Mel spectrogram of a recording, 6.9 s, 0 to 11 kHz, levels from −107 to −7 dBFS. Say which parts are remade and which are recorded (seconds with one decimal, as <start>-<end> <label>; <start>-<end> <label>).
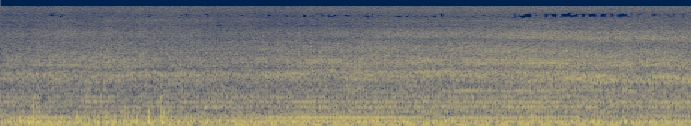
0.0-6.1 recorded; 6.1-6.9 remade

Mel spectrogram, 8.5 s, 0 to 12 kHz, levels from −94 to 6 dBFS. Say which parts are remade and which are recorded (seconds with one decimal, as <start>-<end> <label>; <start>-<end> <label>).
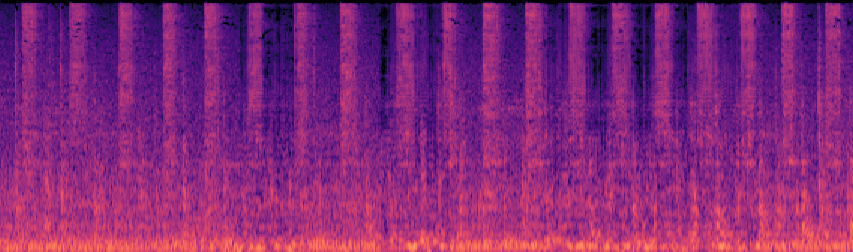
0.0-2.4 recorded; 2.4-3.0 remade; 3.0-3.8 recorded; 3.8-4.5 remade; 4.5-5.4 recorded; 5.4-7.6 remade; 7.6-8.5 recorded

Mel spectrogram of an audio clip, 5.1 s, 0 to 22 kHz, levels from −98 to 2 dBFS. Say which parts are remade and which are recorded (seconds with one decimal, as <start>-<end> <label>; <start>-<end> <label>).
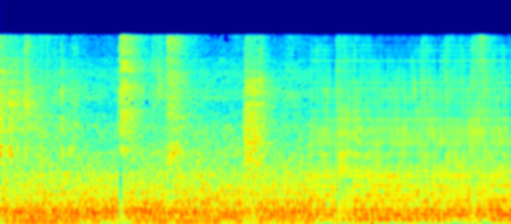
0.0-3.1 recorded; 3.1-5.1 remade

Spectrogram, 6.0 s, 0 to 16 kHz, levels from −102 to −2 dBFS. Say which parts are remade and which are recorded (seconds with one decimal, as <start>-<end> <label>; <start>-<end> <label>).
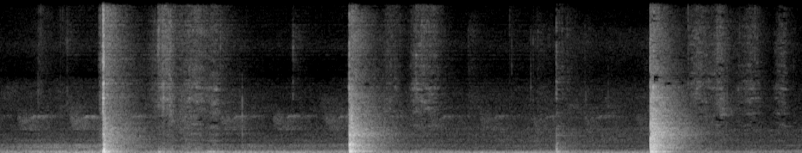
0.0-0.5 recorded; 0.5-4.1 remade; 4.1-6.0 recorded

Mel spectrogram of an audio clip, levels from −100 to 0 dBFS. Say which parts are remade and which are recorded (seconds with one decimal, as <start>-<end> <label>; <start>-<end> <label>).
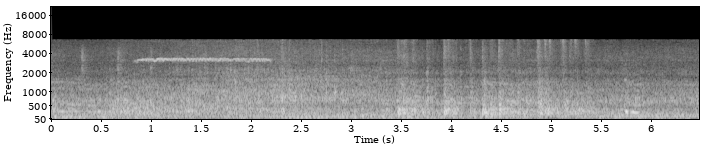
0.0-1.9 remade; 1.9-4.5 recorded; 4.5-5.7 remade; 5.7-6.5 recorded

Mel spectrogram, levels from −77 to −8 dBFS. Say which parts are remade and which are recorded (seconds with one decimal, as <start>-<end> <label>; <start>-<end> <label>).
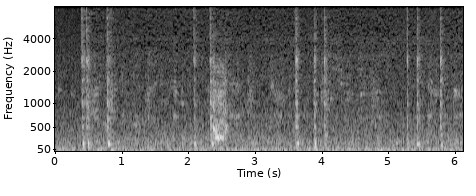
0.0-1.1 recorded; 1.1-1.9 remade; 1.9-6.1 recorded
